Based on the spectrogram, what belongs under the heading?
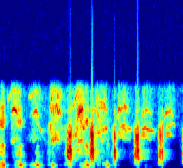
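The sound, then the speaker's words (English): A pet bird calls in a quick, choppy run of about eight bright chirps and squawks, fairly loud and uninterrupted, with no one talking. “a stinky grump in the back who doesn't talk. Yeah, Wizbird, the wizard bird.”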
